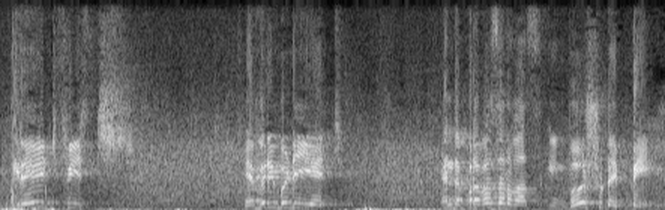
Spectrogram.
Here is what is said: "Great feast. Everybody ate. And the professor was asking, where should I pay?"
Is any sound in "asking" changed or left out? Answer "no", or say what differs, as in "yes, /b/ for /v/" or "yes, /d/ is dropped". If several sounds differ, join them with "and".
yes, /s/ is dropped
